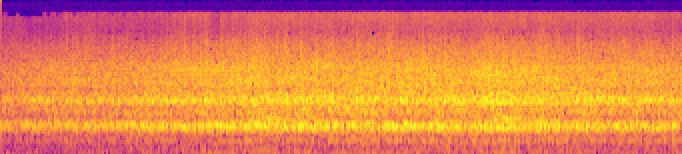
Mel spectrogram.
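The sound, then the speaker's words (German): A large crowd applauds and cheers at Hitler's annual speech in the Bürgerbräukeller in Munich, a Nazi propaganda event, before he begins speaking. The steady, dense roar holds at an even loudness for about five seconds, with no individual voices standing out. “Hitler begann damals nach großem Beifall und nach einer langen Pause, so wie es seine rhetorische Methode war, zunächst extrem leise, langsam und scheinbar bedeutungsschwer.”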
